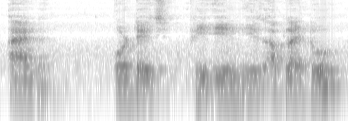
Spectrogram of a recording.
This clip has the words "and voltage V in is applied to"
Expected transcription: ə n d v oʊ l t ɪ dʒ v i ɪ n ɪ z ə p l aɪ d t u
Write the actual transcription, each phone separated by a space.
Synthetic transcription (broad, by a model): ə n d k oʊ t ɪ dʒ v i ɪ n ɪ z ə p l aɪ d t u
